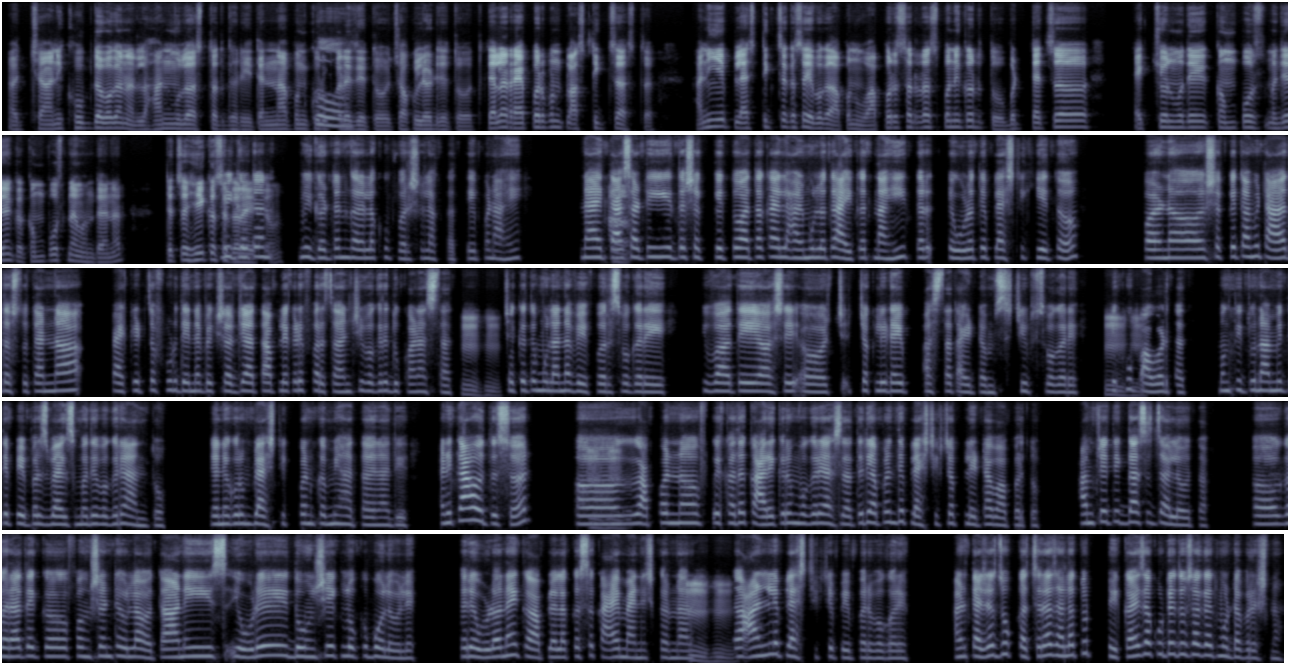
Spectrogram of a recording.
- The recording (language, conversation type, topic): Marathi, podcast, तुमच्या घरात प्लास्टिकचा वापर कमी करण्यासाठी तुम्ही काय करता?
- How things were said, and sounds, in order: in English: "रॅपर"; other background noise; tapping; in English: "फंक्शन"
